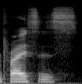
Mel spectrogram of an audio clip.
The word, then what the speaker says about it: Pryce: for Jonathan Pryce's... Did I say it again? I said it right this time. Yeah, the price is right in this case.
